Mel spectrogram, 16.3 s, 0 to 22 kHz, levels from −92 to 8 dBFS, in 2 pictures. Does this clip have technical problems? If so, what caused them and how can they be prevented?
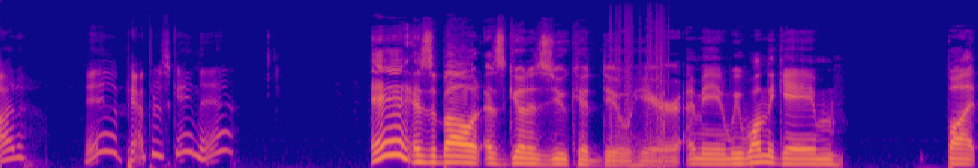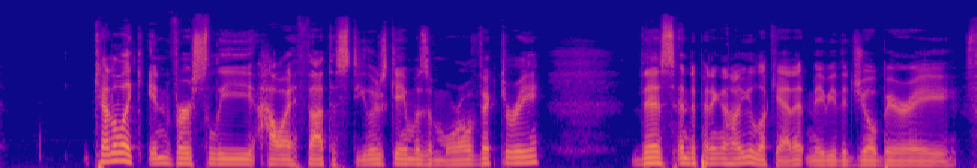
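Yes. A loose connector crackle runs from 5.08 to 5.56 s, between "good as you could" and "I mean we won". A worn or dirty contact was intermittently making and breaking, chopping the speech, so roughly half a second of irregular scratchy crackle sits over the audio. Cleaning or replacing the connector and securing the cable against movement would prevent it.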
